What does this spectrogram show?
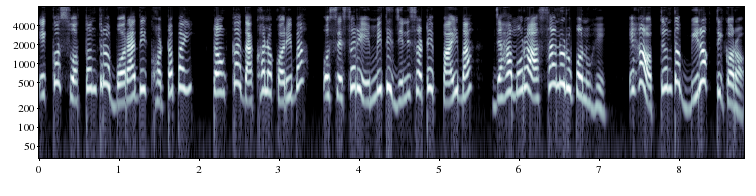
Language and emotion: Odia, angry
